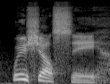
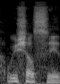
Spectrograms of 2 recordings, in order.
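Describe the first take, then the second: First: Loud, higher "we shall see" with "we" stressed; grand louder take, "we" punched and falling; ominous declaration. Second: "We shall see" repeated softer, "We" still leading; a calmer echo of the line; quieter echo. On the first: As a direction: boom it out like a threat. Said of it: "we shall see repeated". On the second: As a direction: let it settle back down after the big take. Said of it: "repeat softer". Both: Shown as a demonstration.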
